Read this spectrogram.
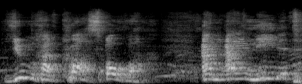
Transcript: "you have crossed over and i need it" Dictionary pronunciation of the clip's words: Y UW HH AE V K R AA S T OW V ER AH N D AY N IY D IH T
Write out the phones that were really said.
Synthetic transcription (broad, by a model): Y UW HH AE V K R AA S OW V ER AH N AY N IY D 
